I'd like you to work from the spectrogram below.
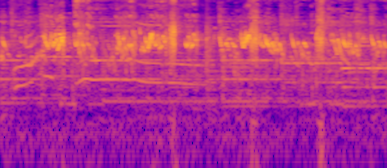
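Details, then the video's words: Budgie in a happy mood, chirping in rapid bursts of high, scratchy twittering and short warbles, rising and falling in loudness about once a second, with music playing softly underneath. "Happy budgie chirping sound"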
